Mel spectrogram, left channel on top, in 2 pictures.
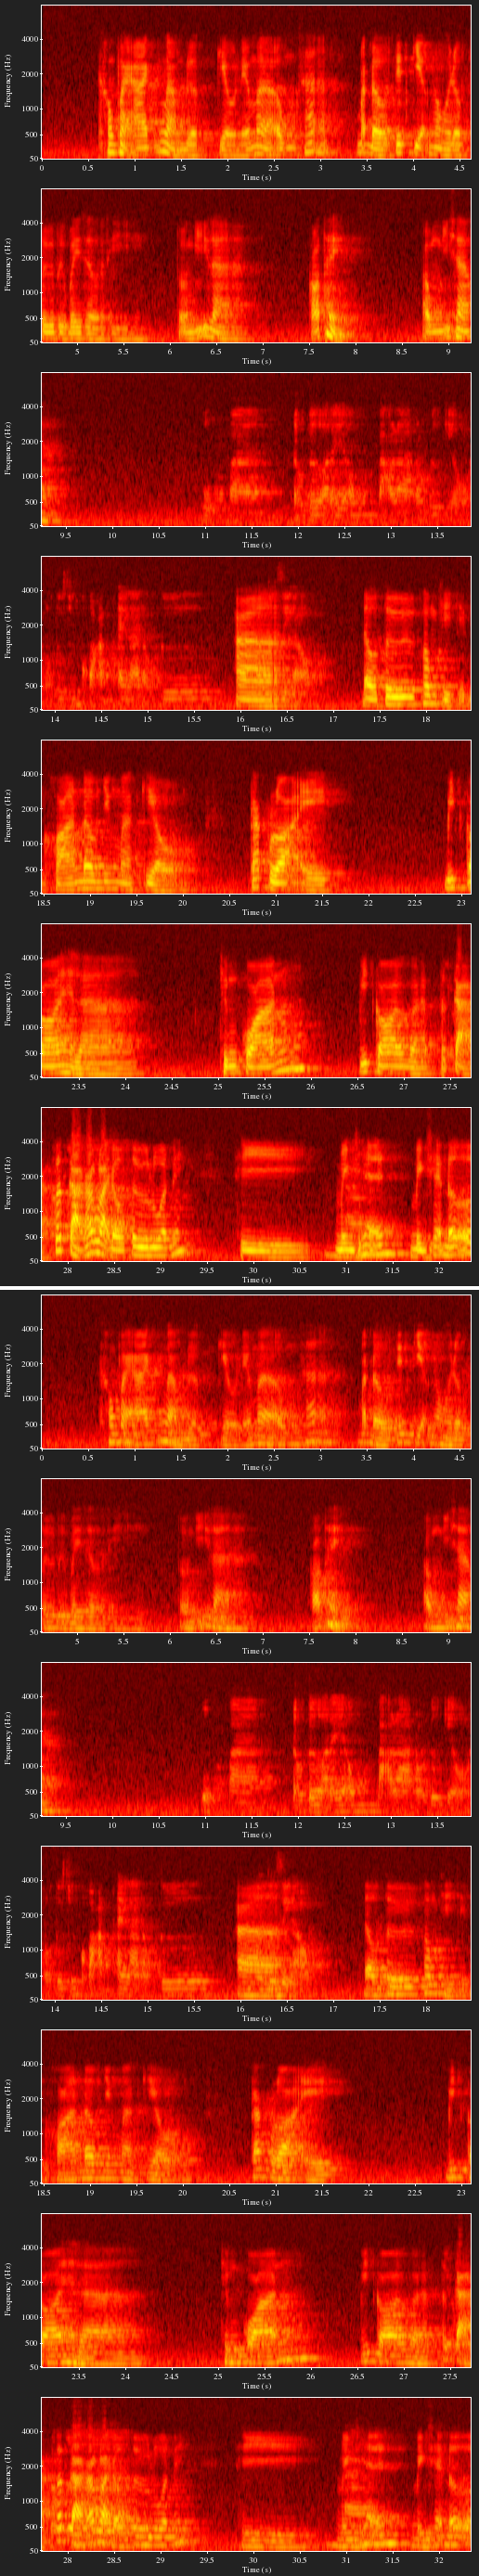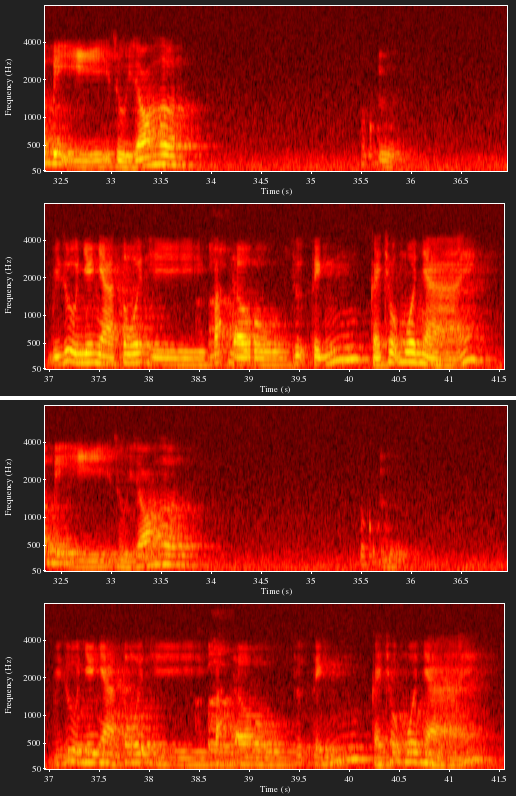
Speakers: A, on the left (about 60°); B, on the right (about 30°).
A: không phải ai cũng làm được. Kiểu nếu mà ông sát bắt đầu tiết kiệm xong rồi đầu tư từ bây giờ thì tôi nghĩ là có thể. Ông nghĩ sao?
B: Ủa mà đầu tư ở đây ông bảo là đầu tư kiểu đầu tư chứng khoán hay là đầu tư
A: À,
B: đầu tư gì hả ông?
A: đầu tư không chỉ chứng khoán đâu nhưng mà kiểu các loại Bitcoin hay là chứng khoán Bitcoin và tất
B: Kiểu
A: cả
B: ờ, đầu
A: tất
B: tư
A: cả
B: ờ,
A: các loại đầu tư luôn ấy thì mình
B: à
A: sẽ mình sẽ đỡ bị rủi ro hơn
B: tôi cũng
A: ừ. ví dụ như nhà tôi
B: tôi cũng
A: thì bắt
B: ừ
A: đầu dự tính cái chỗ mua nhà ấy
